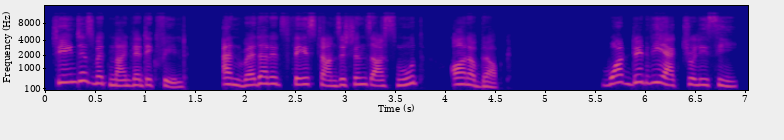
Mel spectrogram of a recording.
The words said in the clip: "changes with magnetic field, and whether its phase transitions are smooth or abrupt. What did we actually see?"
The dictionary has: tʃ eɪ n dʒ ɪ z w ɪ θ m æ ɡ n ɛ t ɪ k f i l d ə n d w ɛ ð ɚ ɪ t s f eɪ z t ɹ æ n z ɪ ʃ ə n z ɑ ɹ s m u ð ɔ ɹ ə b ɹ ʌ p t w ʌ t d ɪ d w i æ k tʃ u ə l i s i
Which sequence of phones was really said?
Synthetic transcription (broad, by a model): tʃ eɪ n dʒ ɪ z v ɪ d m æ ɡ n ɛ t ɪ k f i l d ə n d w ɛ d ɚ ɪ t s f eɪ s t ɹ æ n z ɪ ʃ ə n z ɑ ɹ s m u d ɔ ɹ ə b ɹ ʌ p t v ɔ t d ɪ d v i æ k tʃ u ə l i s i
